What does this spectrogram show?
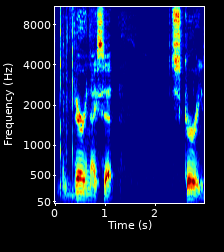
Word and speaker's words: Scurry: Wow, for the non-baseball spot to 25, 17 of 25, Brianna Surrey. A very nice hit. Scurry, that's how you say her name. There's a C in there.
